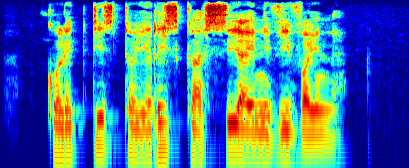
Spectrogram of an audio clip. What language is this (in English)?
Esperanto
